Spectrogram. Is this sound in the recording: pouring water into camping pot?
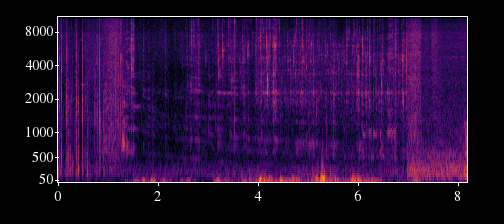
yes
